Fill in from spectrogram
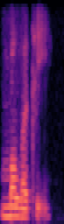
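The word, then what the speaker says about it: Mileti: It's Maureen, M-A-U-R-E-E-N. Last name is, and I'll spell it, M as in Michael, I-L-E-T-I, Maletti.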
